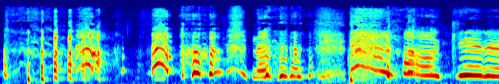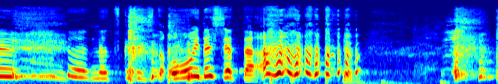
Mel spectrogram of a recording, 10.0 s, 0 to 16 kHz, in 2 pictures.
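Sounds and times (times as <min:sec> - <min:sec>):
laughter: 0:00.0 - 0:04.5, 0:07.6 - 0:09.9
speech: 0:02.6 - 0:08.6
spluttering coughs after choking: 0:06.2 - 0:07.0, 0:09.4 - 0:09.9.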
